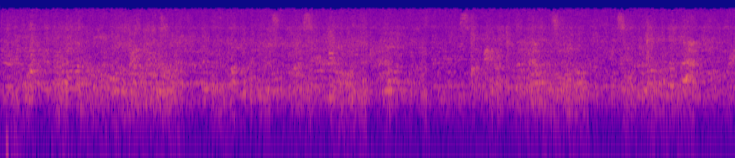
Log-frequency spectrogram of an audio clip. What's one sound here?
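A large crowd of men and women sings together loudly in an echoing hall.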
